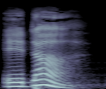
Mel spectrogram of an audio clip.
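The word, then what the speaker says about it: Edah (עדה): The next Hebrew word I want to give you is E-D-A-H, is pronounced Edah. You can do that. Edah. Practice with your neighbor.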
